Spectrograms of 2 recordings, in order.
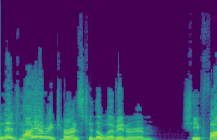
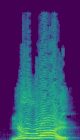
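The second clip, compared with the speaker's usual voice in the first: much higher, louder agreeing squeal; 6 dB louder than usual. Acted. Natalia giving in to Nikki, high and loud agreement. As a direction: chirp it out brightly.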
